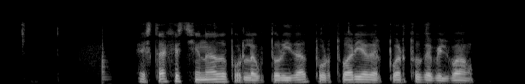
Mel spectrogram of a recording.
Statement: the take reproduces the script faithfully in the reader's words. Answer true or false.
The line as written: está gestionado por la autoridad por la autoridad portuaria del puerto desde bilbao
false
